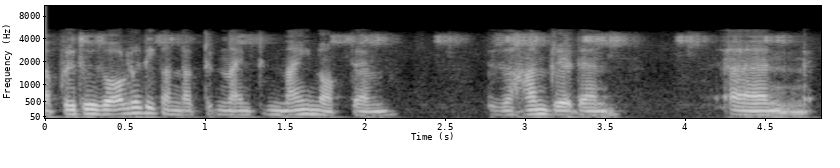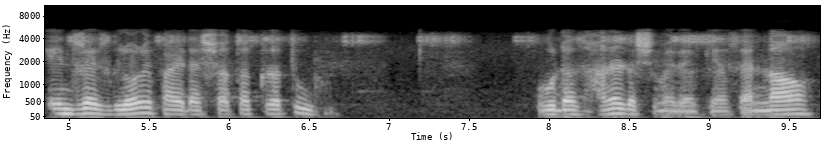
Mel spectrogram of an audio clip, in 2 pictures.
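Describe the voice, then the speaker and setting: An Indian-accented man delivers a devotional lecture in a medium-pitched, creaky voice. He explains haltingly, often restarting and repeating phrases. The audio is lo-fi call sound with faint background noise. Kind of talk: religious lecture, explaining scripture extempore. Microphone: conference call line.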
